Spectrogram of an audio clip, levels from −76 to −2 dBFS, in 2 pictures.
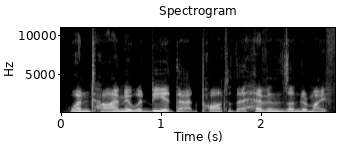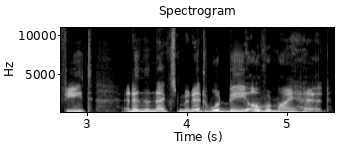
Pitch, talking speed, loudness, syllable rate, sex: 145 Hz, 265 wpm, -20 LUFS, 5.9 syllables/s, male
